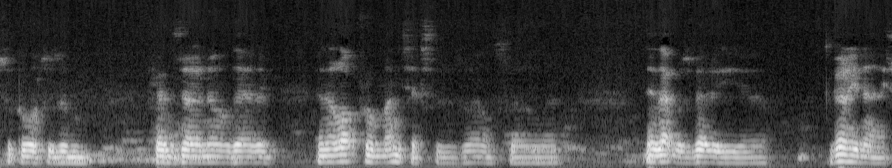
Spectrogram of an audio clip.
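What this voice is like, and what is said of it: Yorkshire accent. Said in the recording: “you've still got that Yorkshire accent. I don't know whether it's as uh, deep and broad as it once was, but you've still got it”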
